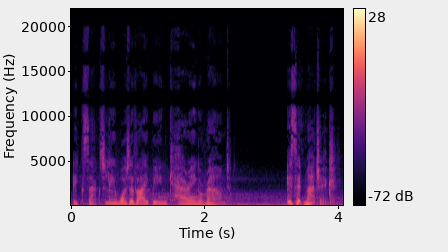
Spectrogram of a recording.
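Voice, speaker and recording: Wry, self-assured adventurer heroine. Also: female voice, fairly high pitch, big pitch swings, moderate pace, soft background music. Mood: questioning. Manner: wry, questioning. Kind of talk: video game voice acting.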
